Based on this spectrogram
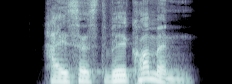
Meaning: second-person singular subjunctive I of willkommen heißen
- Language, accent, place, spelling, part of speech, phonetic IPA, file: German, Germany, Berlin, heißest willkommen, verb, [ˌhaɪ̯səst vɪlˈkɔmən], De-heißest willkommen.ogg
